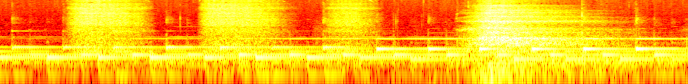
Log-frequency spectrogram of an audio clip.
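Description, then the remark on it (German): Three short, airy inhalations in a row, followed by one longer, fuller breath out, clear over a soft, steady musical drone. “Atmen genauso weiter, aber atmen noch diese drei Schritte ein.”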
